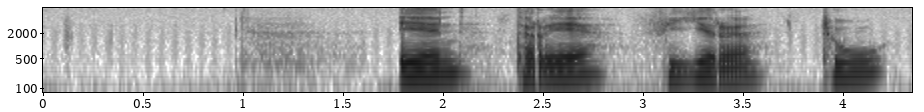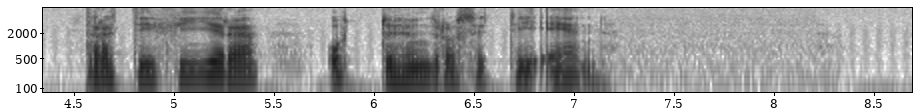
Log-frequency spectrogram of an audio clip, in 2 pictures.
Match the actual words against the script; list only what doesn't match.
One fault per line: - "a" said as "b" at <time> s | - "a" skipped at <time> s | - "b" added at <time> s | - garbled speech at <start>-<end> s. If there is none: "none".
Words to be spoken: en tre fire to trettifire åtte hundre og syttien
none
